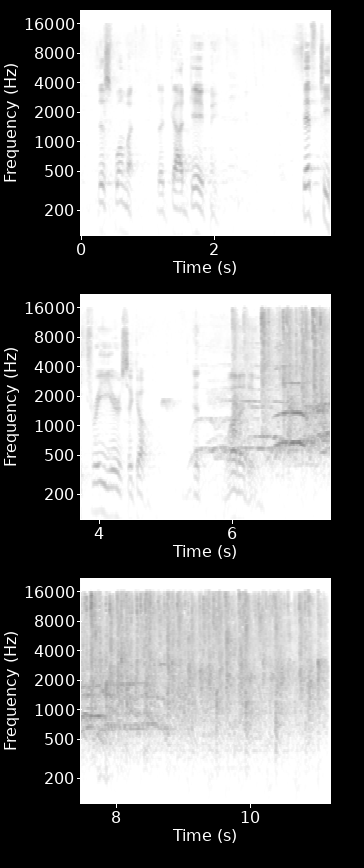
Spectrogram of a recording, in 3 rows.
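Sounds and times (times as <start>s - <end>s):
speech: 0.3s - 2.3s, 3.4s - 6.7s
audience applause: 6.0s - 11.2s.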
